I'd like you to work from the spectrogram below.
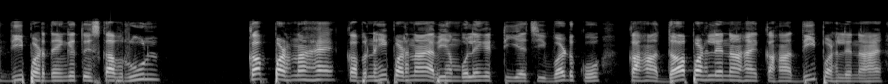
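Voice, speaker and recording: A man's voice: sits high, sharp tone, dry recording. A man teaching an online English lesson, explaining patiently and repeating key phrases many times over.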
